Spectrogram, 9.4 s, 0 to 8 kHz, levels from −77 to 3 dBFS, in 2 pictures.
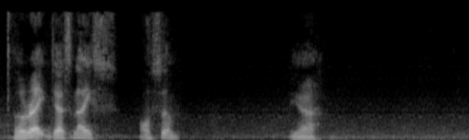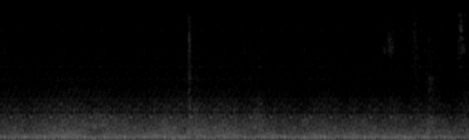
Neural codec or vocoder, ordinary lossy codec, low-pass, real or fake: codec, 16 kHz, 1.1 kbps, Voila-Tokenizer; none; none; fake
